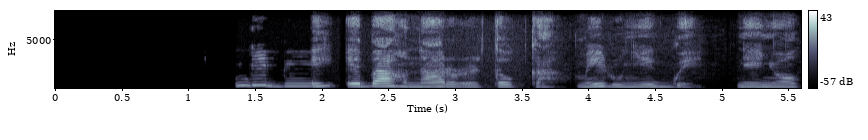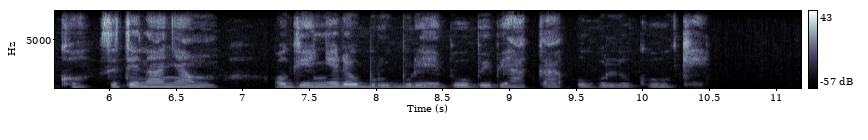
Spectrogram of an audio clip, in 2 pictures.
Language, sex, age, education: Igbo, female, 30-45, tertiary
